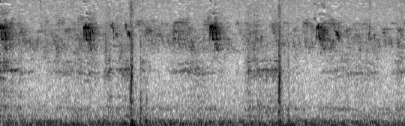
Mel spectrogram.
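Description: Faint outdoor background with a small bird chirping, one short high call about every second and a half, and a few soft clicks.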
